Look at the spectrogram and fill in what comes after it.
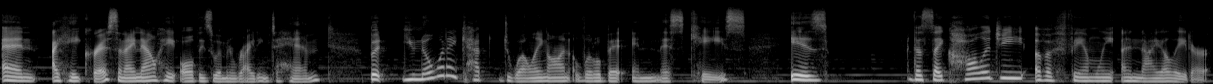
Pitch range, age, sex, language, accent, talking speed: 155-200 Hz, 20-39, female, English, American, 175 wpm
